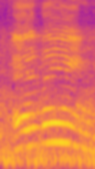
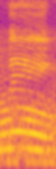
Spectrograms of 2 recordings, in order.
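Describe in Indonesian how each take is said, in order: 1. Diucapkan sebagai dua suku kata, diawali dengan bunyi vokal. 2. Diucapkan sebagai satu suku kata, diawali dengan n. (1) "kalau orang luar kota sebutnya eneng" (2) "Neng kalau orang Sunda"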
